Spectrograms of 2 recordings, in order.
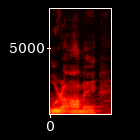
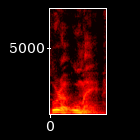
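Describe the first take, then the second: First: The name is said in a shortened form. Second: The name is said in its full form. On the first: The speaker calls it wrong. "I always say Urame just to make it short" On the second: The speaker calls it right. "No, it's Uraume"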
